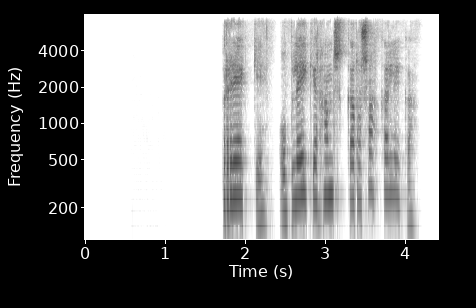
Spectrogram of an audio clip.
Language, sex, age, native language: Icelandic, female, 50-59, Icelandic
